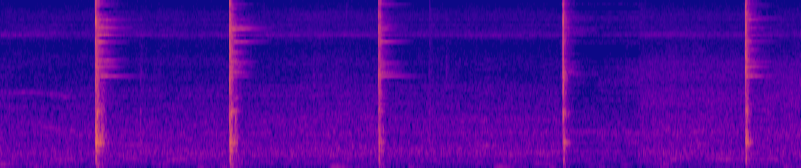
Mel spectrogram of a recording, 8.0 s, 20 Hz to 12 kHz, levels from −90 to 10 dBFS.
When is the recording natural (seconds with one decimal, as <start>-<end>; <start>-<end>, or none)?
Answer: 0.0-5.6; 6.4-8.0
